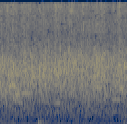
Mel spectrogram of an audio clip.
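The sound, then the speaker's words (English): An audience at a conference applauds for Dr. Daddy Ken in a dense, steady wash of clapping that carries evenly from start to finish at a moderate level with no pauses. “Clap for him, oh.”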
